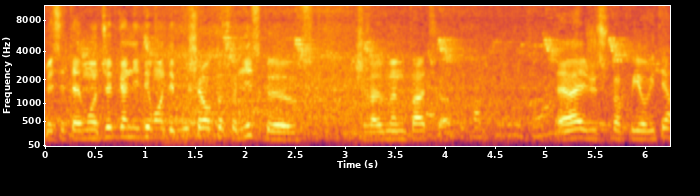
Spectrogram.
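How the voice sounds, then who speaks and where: A man mumbling at a moderate pace over noticeable background noise. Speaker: vlogger. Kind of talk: casual vlog narration. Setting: outdoors walking in town. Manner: loud; mumbled, poorly articulated.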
